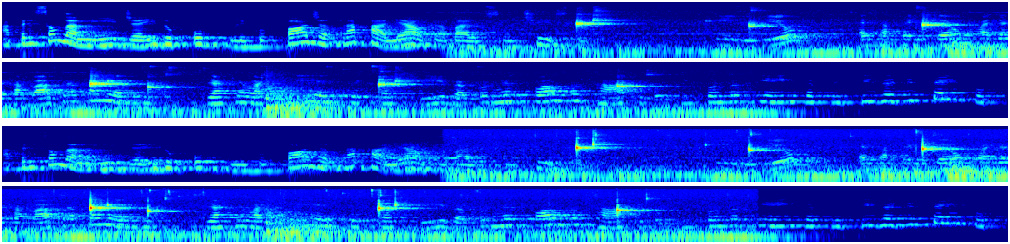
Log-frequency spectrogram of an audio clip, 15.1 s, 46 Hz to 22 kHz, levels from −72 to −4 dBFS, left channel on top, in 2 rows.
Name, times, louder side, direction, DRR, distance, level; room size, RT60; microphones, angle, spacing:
voice 1, 0.0-4.4, left 4 dB, 75° left, 9 dB, 0.4 m, -45 dB
sound 1, 2.8-8.3, right 1 dB, 30° right, 1.0 m, -58 dB
sound 2, 3.3-13.2, right 6 dB, 80° right, 0.5 m, -38 dB
voice 2, 5.4-8.7 9.1-15.0, left 1 dB, 10° left, 2 dB, 0.5 m, -48 dB
Slam, 8.3-8.4 8.8-10.6, left 1 dB, 25° left, 1.1 m, -47 dB
6.3 x 2.7 x 5.6 m, 1.1 s
head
